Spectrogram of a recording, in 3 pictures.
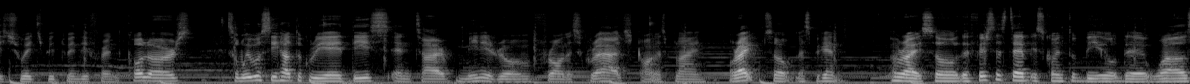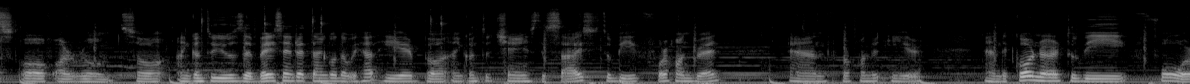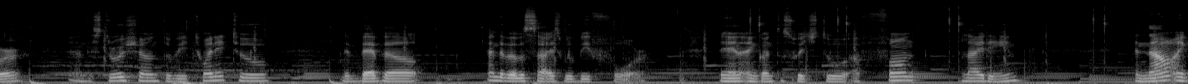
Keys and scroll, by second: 17.8 4, 18.1 0, 18.6 Return, 20.0 4, 20.3 0, 20.7 Return, 23.4 4, 23.7 Return, 25.6 2, 26.3 Return, 28.2 4, 28.3 Return, 29.2 4, 30.0 Return.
